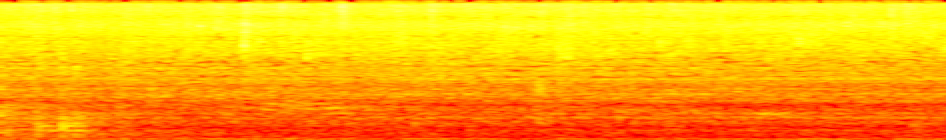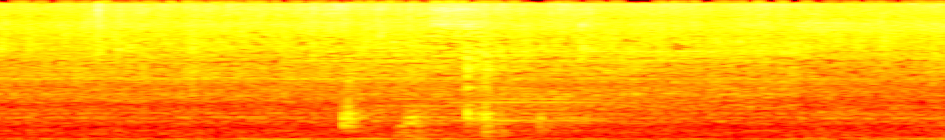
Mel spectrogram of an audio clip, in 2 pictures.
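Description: Tomatoes and chili sizzle steadily in a hot pan, with soft scraping of stirring now and then and a faint trickle of water in the background, close and continuous throughout.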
